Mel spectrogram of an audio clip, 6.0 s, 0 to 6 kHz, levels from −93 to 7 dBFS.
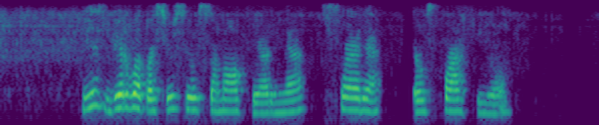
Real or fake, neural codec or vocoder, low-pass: fake; codec, 16 kHz, 4.8 kbps, FACodec; 5.4 kHz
